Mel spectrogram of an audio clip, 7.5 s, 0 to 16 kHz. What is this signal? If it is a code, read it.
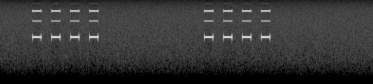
Beep code, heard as a piezo beeper, played twice, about 3400 Hz. 4 short. In AMI BIOS tables: system timer failure; in Dell tables: memory read or write failure.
